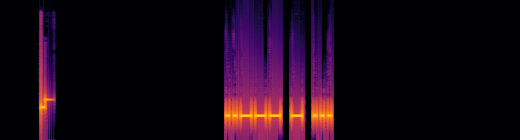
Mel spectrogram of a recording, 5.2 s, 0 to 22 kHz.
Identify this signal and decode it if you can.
Morse code, heard as a keyed tone, about 31 wpm, 700 Hz. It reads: 2TS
